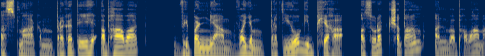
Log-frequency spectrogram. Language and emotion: Sanskrit, sad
